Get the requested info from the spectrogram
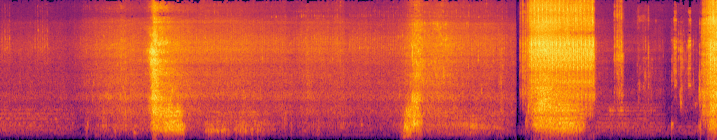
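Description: Humpback whales surfacing and blowing: short, loud rushing exhalations, one about three seconds in and another about eight seconds in, with a softer wash in between. A louder rush of noise about ten seconds in starts and stops abruptly.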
